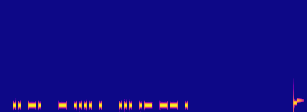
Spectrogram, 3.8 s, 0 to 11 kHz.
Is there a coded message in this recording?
Yes: Morse code from 0.2 to 2.3 s, heard as a keyed tone, about 38 wpm, 700 Hz. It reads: IN THE SAME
